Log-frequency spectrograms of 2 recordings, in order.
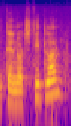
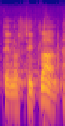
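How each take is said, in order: First: Tenochtitlan with stress on TI, second from last; Nahuatl stress. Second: Tenochtitlan stressed on final LAN. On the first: Teacher giving the next example, Nahuatl stress. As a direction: lean on TI in Tenochtitlan. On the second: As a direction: hit the closing LAN of Tenochtitlan. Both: Shown as a demonstration. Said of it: "as opposed to what?".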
